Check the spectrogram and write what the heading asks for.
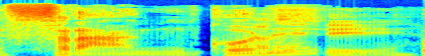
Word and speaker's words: Francone: Tra l'altro credo che la dizione più corretta in realtà sia francone, con l'accento sdrucciolo.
